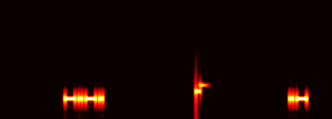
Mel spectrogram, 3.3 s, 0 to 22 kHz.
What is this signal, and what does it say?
Morse code, heard as a keyed tone, about 35 wpm, 700 Hz. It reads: C A
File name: Single-Letter-Number-35wpm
